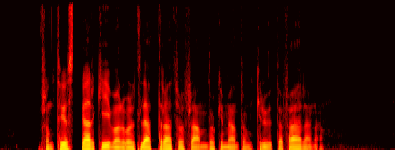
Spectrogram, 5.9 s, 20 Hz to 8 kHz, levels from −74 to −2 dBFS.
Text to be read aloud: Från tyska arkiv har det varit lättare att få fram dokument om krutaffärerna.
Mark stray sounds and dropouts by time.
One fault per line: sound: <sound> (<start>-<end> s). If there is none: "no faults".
sound: dropout (1.1-1.2 s)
